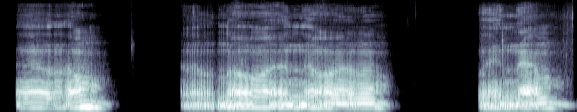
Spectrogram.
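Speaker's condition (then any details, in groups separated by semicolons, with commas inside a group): ALS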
